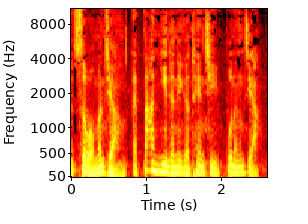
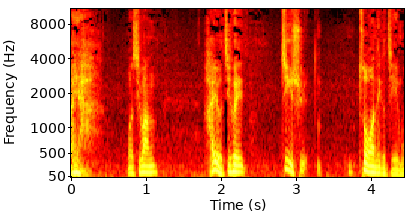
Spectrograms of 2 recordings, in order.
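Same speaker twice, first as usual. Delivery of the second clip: halting voice, catching and breaking mid-phrase, choked up. Asked by the host for some words to the listeners, answering while choking up. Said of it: "你是哽咽了吗？".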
